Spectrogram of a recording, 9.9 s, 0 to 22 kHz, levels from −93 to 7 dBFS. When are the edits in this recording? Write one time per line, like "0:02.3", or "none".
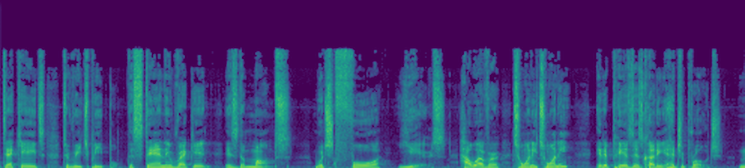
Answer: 0:04.4
0:06.8
0:08.5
